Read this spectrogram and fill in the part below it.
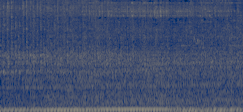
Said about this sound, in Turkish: Aklım ihtimallerle dolup taşıyordu ki Anna'nın yollattığı çok belli olan şık bir Mercedes-Benz kaldırmaya yanaştı. Şoförle küçük bir kafa selamı paylaştık. Arabaya bindim. Gün doğumuna doğru ilerledik.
